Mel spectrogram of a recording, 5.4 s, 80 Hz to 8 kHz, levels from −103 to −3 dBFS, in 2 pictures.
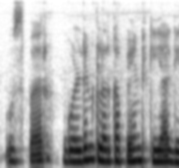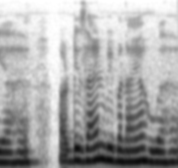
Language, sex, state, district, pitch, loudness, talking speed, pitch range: Hindi, female, Jharkhand, Garhwa, 195 Hz, -13 LUFS, 170 wpm, 185-210 Hz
